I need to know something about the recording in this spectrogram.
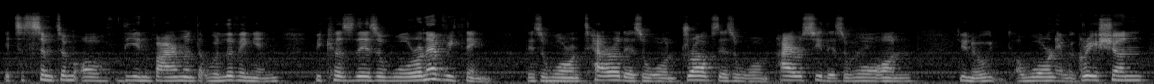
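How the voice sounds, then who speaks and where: A woman commentator giving a measured analysis, repeating key points for emphasis. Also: on the low side, steady tone, slight background noise, rough recording. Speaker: guest commentator. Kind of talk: analytical discussion.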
